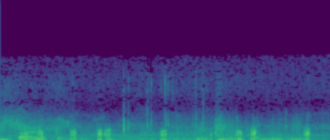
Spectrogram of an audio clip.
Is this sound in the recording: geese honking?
yes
